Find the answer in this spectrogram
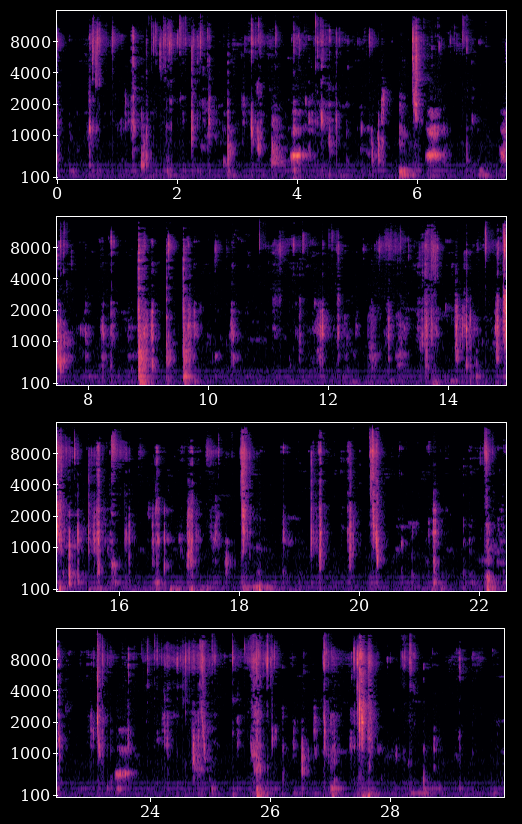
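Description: Close-miked chewing and wet mouth sounds of a person eating saucy pork curry with rice by hand: irregular lip smacks, squelches and clicks.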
